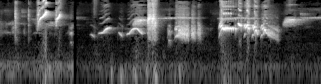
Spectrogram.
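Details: A White-rumped shama decoy bird sings to lure wild birds and provoke rivals: a rich, varied run of clear whistles, rising and falling slurs and harsh buzzy notes in quick bursts with short pauses.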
